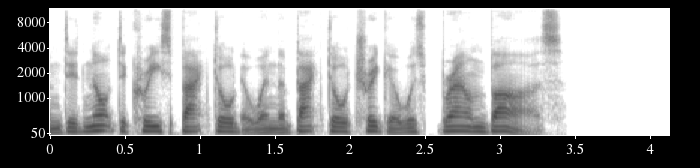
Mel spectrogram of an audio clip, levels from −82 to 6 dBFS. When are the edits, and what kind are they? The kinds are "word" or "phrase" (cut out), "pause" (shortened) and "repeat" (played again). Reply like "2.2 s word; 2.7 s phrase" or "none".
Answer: 1.3 s word; 2.5 s word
